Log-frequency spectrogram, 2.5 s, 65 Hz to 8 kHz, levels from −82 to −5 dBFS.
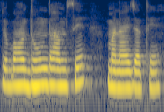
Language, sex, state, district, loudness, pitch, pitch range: Chhattisgarhi, female, Chhattisgarh, Raigarh, -13 LUFS, 205 Hz, 190-215 Hz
